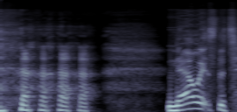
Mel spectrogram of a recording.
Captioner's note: laughs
